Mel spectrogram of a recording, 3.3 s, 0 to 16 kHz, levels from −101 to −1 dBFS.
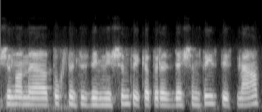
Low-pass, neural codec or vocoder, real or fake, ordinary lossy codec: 7.2 kHz; none; real; Opus, 32 kbps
